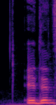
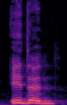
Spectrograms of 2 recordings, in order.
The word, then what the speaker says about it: Eden: Eden, c'est sans accent. Eden. Pas Eden. Eden. Du coup. Depuis le début, je dis de la merde, c'est ça? Comment on prononce? Je peux pas partir sans savoir. Non, je sais pas d'accent, mais ça se prononce comme ça.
